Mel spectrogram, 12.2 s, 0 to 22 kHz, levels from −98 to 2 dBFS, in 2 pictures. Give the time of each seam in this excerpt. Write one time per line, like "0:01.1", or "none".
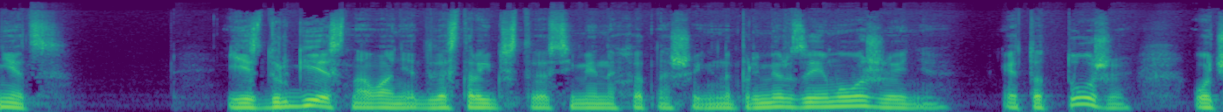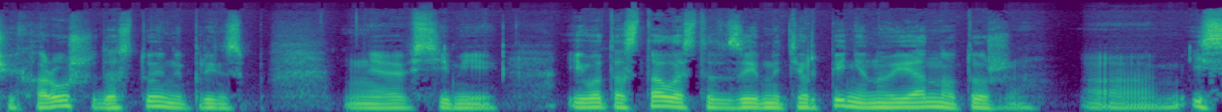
0:08.9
